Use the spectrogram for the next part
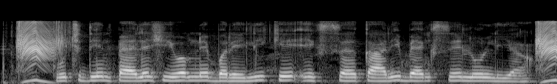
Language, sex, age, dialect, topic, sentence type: Hindi, male, 18-24, Kanauji Braj Bhasha, banking, statement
